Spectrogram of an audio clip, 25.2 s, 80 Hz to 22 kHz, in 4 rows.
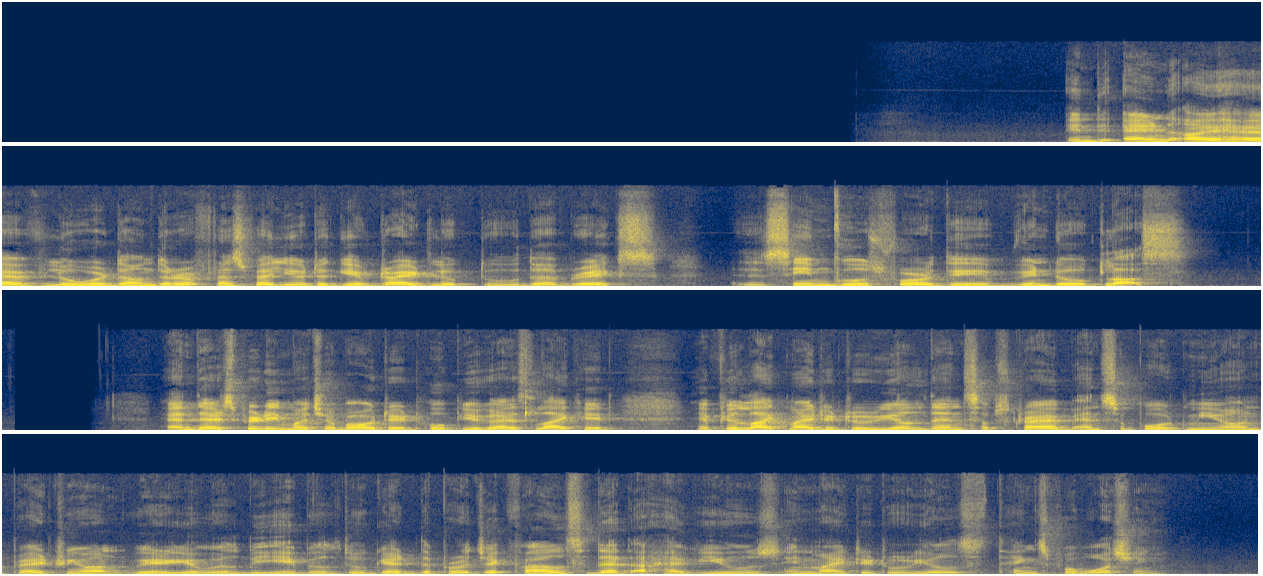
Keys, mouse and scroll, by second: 0.4 click, 0.6 right click, 0.7 f, 0.8 middle click, 0.9 f, 1.4 middle click, 1.7 right click, 1.8 shift+middle click, 1.9 f, 2.4 scroll down 3, 2.5 middle click, 2.6 Tab, 2.7 shift+middle drag, 2.9 scroll up 2, 3.0 shift+middle click, 3.4 right click, 3.4 shift+middle click, 3.5 Tab, 3.7-4.3 scroll down 2, 3.9 a, 4.3 j, 4.4 k, 6.0 scroll up 1, 6.2 click, 6.4-10.1 typing, 7.7 shift+middle click, 7.8-8.5 scroll up 2, 8.0 shift+middle click, 8.5 click, 8.8 right click, 9.1 middle click, 9.2 ctrl+z, 9.4 right click, 9.9 right click, 10.0 right click, 10.2 shift+middle click, 10.8 right click, 11.2-12.4 typing, 11.8 ctrl+z, 12.3 right click, 12.4 scroll down 3, 12.5 middle click, 12.5 Tab, 12.7-13.7 shift+middle drag, 13.7 right click, 13.8 right click, 14.0 shift+middle click, 14.1 scroll up 1, 14.2 scroll down 1, 14.3-16.5 typing, 14.4 shift+middle click, 14.9 right click, 15.9 right click, 16.0 scroll up 3, 16.3 right click, 16.7 Tab, 16.8 middle drag, 17.0 scroll down 1, 17.2 middle click, 17.4 ctrl+space, 17.5 scroll up 2, 17.8 right click, 17.9-18.5 scroll down 1, 18.5 scroll down 5, 18.8 scroll up 6, 19.1 click, 19.5 scroll up 7, 19.6 click, 19.9-20.2 scroll down 4, 20.9 click, 21.1 scroll up 11, 21.4-21.8 scroll down 2, 21.8-22.6 drag, 22.6-22.9 scroll up 12, 23.0-23.4 scroll down 8, 23.4 click, 24.0 scroll down 1, 24.3 ctrl+space, 24.4 shift+middle click.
